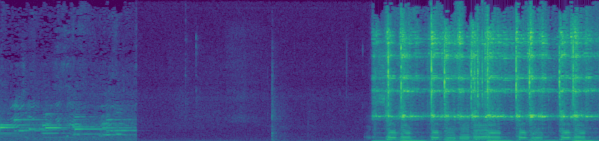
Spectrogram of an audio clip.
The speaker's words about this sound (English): Everybody sing it. Everybody sings this song. I can't wait to hear this.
